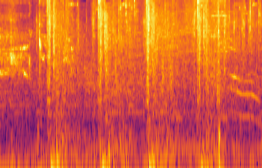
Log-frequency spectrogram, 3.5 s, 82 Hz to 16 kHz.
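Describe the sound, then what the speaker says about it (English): Rapid gunfire from a sniper in Overwatch 2, several sharp shots spread across the moment amid game effects and background noise, fairly close and loud. "She's shooting us from high ground."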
